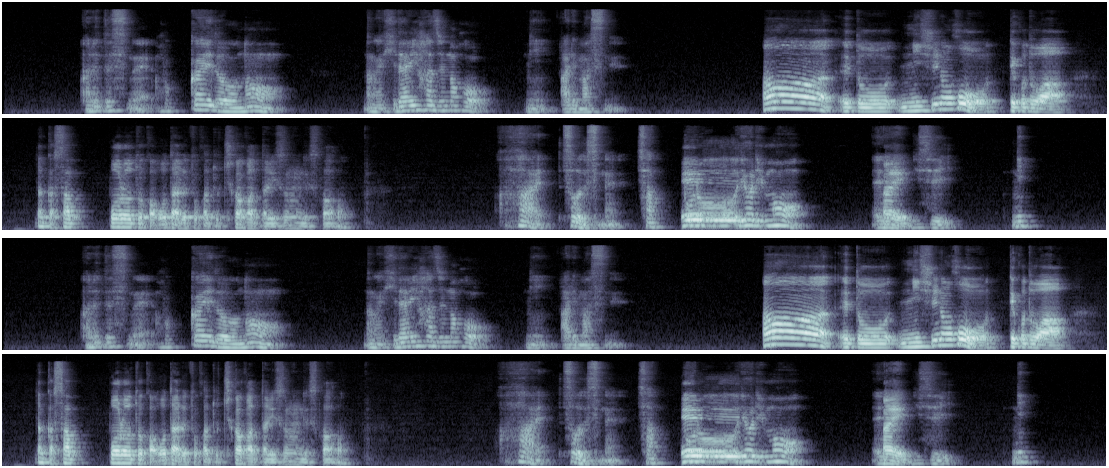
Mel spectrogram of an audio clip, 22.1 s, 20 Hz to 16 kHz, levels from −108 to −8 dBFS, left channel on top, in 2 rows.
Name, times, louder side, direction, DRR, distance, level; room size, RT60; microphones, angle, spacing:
voice 1, 0.8-2.8 3.6-4.8 5.2-6.2 16.0-17.6 17.9-19.0 19.7-20.5 21.1-21.2, equal, 35° left, 1.4 m, -35 dB
voice 2, 7.6-10.6 11.4-11.8 12.1-14.5 17.8-18.4 19.9-20.1, right 2 dB, 40° right, 0.6 m, -27 dB
4.3 x 2.7 x 3.6 m
head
